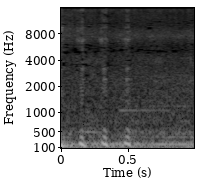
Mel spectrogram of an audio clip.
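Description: A car passes along the roadside, a steady low engine rumble and road noise filling the brief moment, with faint murmuring voices briefly mixed in.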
